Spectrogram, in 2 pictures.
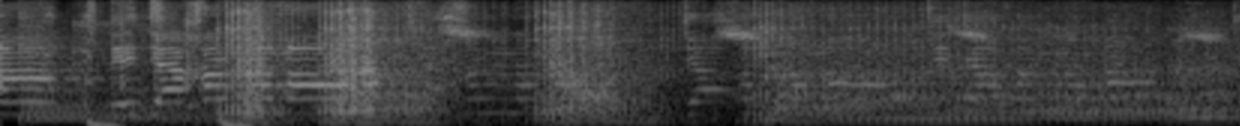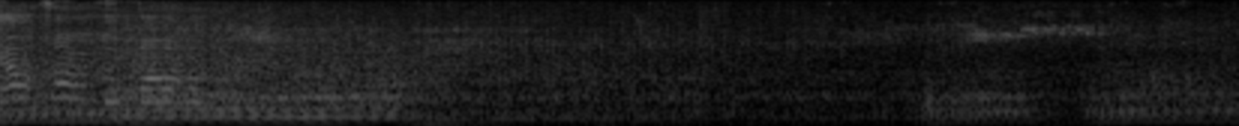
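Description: A motorcycle engine revs as the bike pulls away, then fades as it rides off, with background music over it.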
